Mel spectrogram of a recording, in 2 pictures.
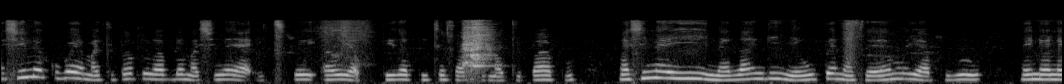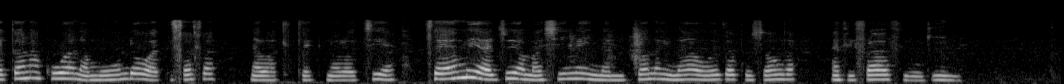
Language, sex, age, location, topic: Swahili, female, 36-49, Nairobi, health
